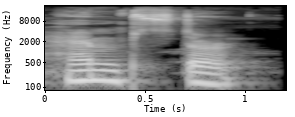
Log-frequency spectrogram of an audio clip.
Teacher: a voiceless stop with the same place of articulation as the nasal consonant is inserted. In English, many people say hamster instead of hamster, so we add a p in the middle of the word. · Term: voiceless stop insertion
